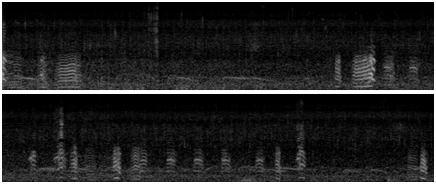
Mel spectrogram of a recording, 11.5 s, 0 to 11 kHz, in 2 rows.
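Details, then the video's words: Canada geese on a park lake at Longton Park, Stoke on Trent, on a sunny spring day, 16 April 2022, coming across to feed; repeated short nasal honks from several birds with ducklike calls mixed in, over steady background hum. "Canada Geese on the Lake."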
